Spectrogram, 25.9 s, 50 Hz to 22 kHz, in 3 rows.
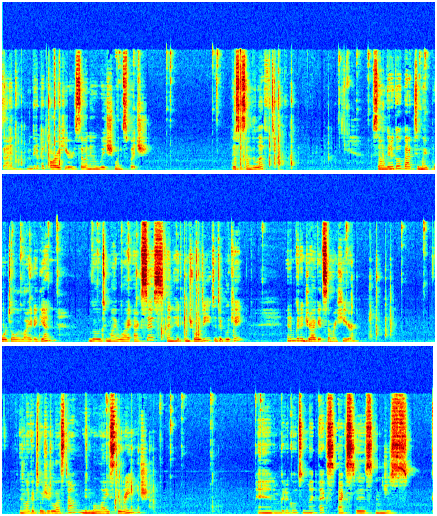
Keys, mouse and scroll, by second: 0.0 BackSpace, 0.7 shift+r, 1.0 Return, 2.2 Return, 2.2 click, 4.0 click, 4.6 space, 5.3 shift+l, 5.6 Return, 6.7 alt+right click, 7.0 alt+click, 8.8 alt+right click, 9.3 alt+middle click, 9.9 alt+click, 11.0 alt+right click, 11.7 alt+middle click, 12.3 ctrl+d, 14.1-16.3 drag, 16.3 f, 16.6-19.8 alt+drag, 20.0 f, 20.4 alt+right click, 20.8 alt+click, 23.9 click.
